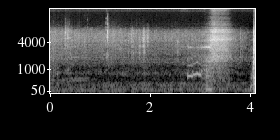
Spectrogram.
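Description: Quiet car-cabin background hiss with a few faint ticks; about three seconds in, a brief faint wavering tone and then a short breathy noise close to the microphone.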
